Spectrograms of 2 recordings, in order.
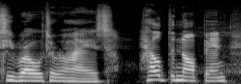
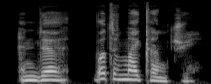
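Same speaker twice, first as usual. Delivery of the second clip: ordinary delivery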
